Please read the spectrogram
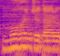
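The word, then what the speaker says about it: मोहनजोदड़ो: आओ दोस्तों आज हम मोहन जोदारो की गलियों में घूमते हुए हमारे प्राचीन गौरवशाली इतिहास को महसूस करने की कोशिश करते हैं मोहन जोदारो शब्द का सही उच्चारण है मोहन जोद और इसका मतलब है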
